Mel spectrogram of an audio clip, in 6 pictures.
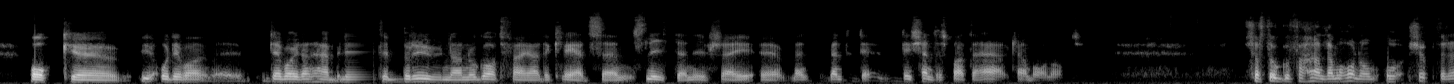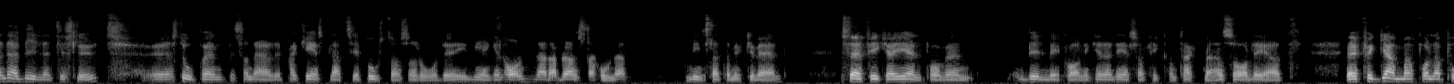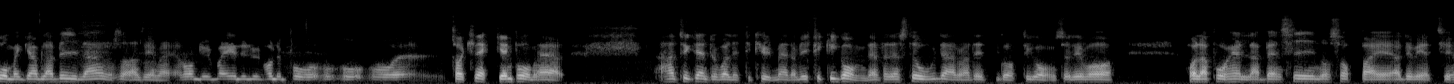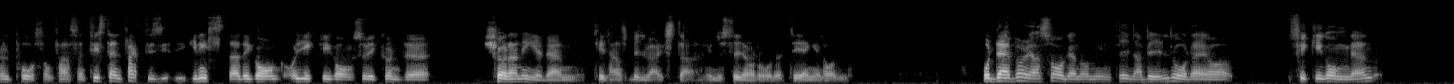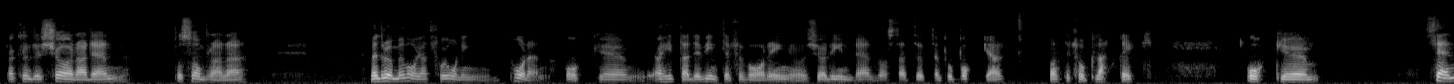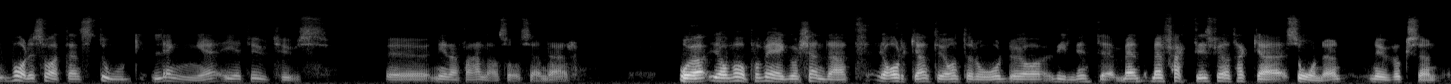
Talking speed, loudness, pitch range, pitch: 180 wpm, -27 LUFS, 115-145 Hz, 130 Hz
